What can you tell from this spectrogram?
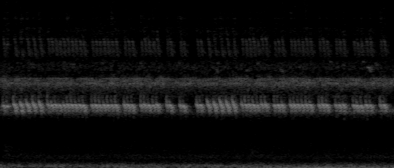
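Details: Steady shrill insect chorus of autumn, a rapid pulsing high-pitched trill with quick even beats running unbroken, over soft low rumble, presented as a sleep aid.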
